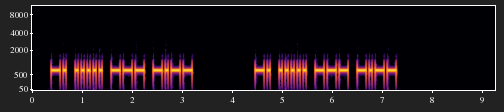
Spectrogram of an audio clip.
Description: Morse code, heard as a keyed tone, about 20 wpm, 700 Hz. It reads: N5OY N5OY
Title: USA Call Signs - 4 Characters - Repeated 2x - 20wpm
